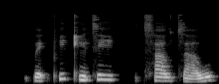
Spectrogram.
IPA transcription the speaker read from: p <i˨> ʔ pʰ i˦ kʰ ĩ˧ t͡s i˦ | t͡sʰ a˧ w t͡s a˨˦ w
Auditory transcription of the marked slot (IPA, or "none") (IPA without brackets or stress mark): e˨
